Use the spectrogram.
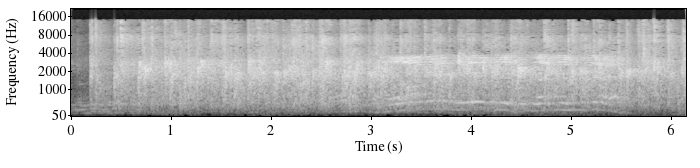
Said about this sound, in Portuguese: Essa palavra que o Senhor colocou no meu coração e as palmas que glorifiquem ao Rei dos Reis.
